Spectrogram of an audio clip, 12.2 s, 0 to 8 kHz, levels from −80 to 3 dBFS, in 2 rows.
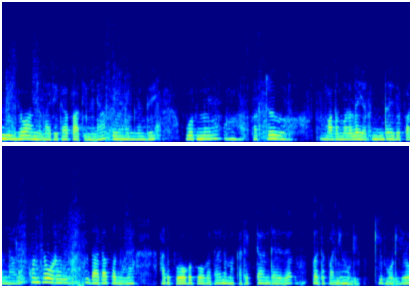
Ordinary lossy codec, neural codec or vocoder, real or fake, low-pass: none; codec, 16 kHz, 4 kbps, FreqCodec, larger model; fake; 7.2 kHz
